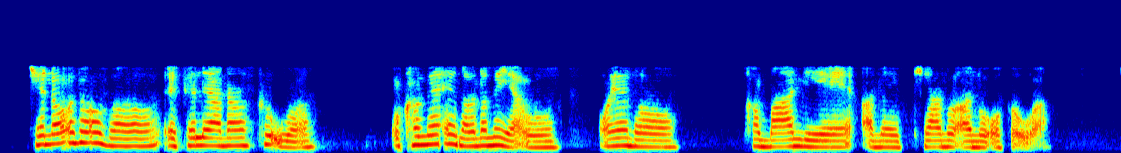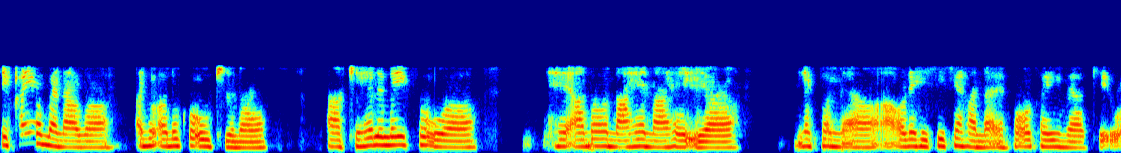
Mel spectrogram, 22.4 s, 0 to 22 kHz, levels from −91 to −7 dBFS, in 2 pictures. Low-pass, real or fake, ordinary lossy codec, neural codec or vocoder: 3.6 kHz; real; none; none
